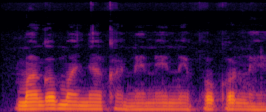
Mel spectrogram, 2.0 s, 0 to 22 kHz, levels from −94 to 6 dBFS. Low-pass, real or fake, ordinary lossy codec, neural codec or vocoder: 19.8 kHz; real; none; none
